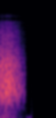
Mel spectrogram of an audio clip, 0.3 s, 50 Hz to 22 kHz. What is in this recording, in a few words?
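clap; E-Lab; X Static Goldmine 1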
